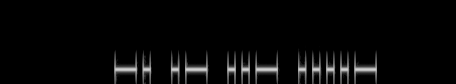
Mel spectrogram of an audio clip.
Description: Morse code, heard as a keyed tone, about 17 wpm, 700 Hz. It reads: NAU4
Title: All Cut Numbers - 4-Digit 17wpm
